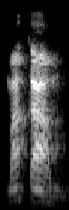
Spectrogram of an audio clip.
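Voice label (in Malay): "makam", Malay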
